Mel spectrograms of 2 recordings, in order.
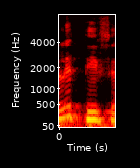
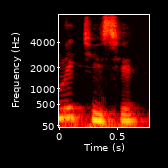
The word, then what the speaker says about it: Letícia: canta assim ó Letícia Letícia é Letícia né e não Letícia Letícia é uma pronúncia língua dental Então muda de região mas Wagner vem cá é Letícia ou é Letícia as duas formas são aceitáveis sendo assim das expressões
